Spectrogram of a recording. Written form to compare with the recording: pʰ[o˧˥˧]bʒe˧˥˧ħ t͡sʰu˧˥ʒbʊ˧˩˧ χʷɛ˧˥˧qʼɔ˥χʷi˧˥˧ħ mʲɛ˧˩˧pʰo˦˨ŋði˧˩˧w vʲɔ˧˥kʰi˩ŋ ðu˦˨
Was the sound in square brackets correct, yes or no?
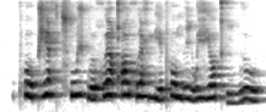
no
